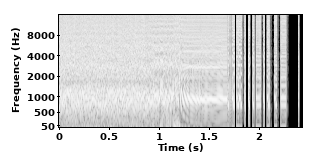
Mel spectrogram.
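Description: Heavily distorted, clipped audio effect: a loud, harsh wash of noise, with a rising pitched sweep about a second in that cuts off, then choppy stuttering.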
